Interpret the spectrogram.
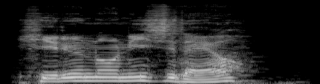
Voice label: man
